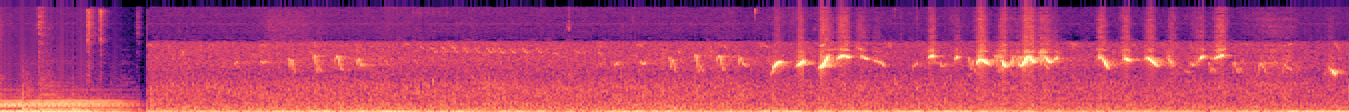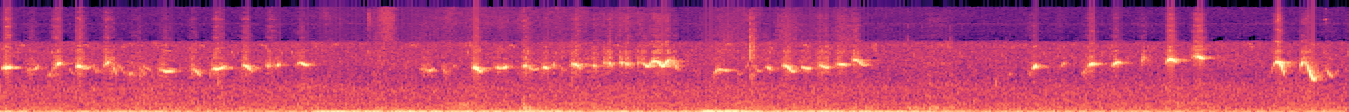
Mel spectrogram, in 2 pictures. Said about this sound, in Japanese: ホトトギスってなんだっけえー、ちょっと、ホトトギスの鳴き声失礼するわ。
